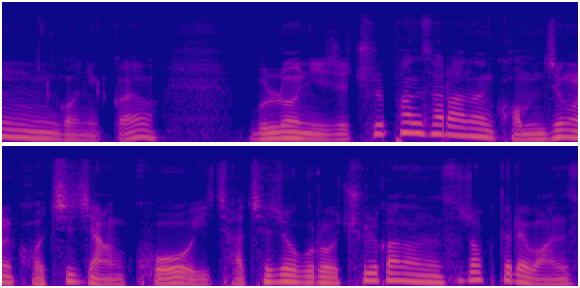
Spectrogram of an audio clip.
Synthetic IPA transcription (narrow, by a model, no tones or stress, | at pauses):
nɡʌɲik͈ajo | muɭːonid͡ʑe̞t͡ɕʰuɭpʰansʰaɾanɯnkʌmd͡ʑɯŋɯɭkʌt͡ɕʰid͡ʑiankʰoit͡ɕat͡ɕʰe̞d͡ʑʌɡɯɾot͡ɕʰuɭɡanɦanɯnsʰod͡ʑʌk̚t͈ɯɾe̞wa̰nsʰ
